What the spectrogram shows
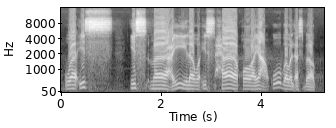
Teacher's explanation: alirkan nafas pada lafal sin dan jangan sampai terubah dengan baca wa is dengan sin, dengan sa atau dengan shin, atau dibaca wa Ismaila.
